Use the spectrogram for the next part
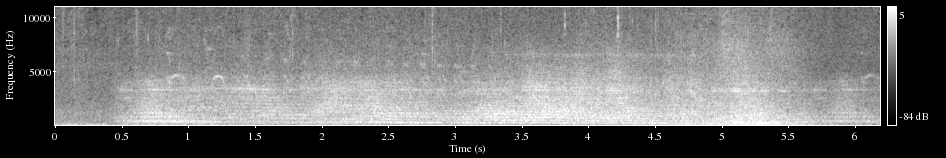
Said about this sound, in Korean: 주 정부 소속의 화재 진압 비행기가 날아와 방화제를 뿌립니다.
